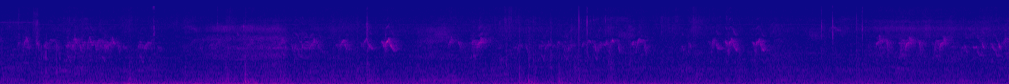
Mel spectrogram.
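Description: Faint, short bird chirps scattered throughout, over a low steady background rumble.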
